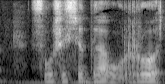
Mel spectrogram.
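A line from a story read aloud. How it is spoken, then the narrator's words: Quiet voice. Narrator (Russian): сказал я тихо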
